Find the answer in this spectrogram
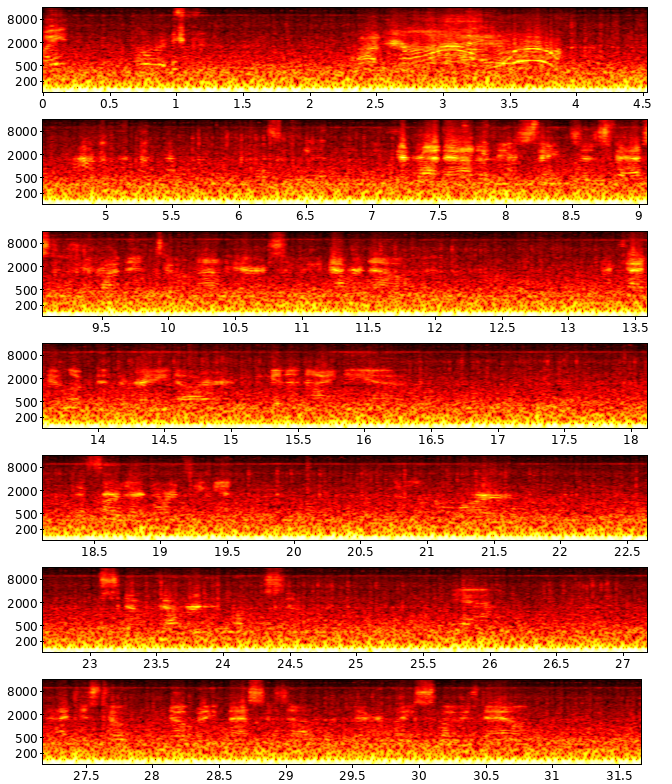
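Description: Steady low drone of a semi truck's engine and road noise, heard inside the cab while cruising at highway speed.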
